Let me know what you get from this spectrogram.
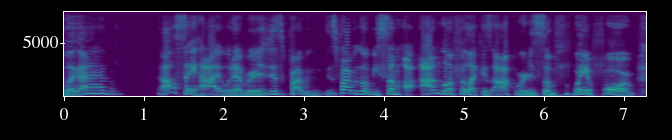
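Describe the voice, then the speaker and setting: The intonation is lively. The speaker has a New York accent. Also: woman. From New York City. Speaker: esports producer and host. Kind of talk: casual interview.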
